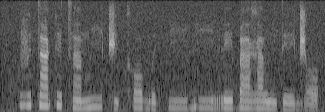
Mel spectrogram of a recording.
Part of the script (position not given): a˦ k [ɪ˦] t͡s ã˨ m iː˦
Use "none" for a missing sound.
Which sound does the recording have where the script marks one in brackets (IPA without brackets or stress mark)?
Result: ɪ˦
